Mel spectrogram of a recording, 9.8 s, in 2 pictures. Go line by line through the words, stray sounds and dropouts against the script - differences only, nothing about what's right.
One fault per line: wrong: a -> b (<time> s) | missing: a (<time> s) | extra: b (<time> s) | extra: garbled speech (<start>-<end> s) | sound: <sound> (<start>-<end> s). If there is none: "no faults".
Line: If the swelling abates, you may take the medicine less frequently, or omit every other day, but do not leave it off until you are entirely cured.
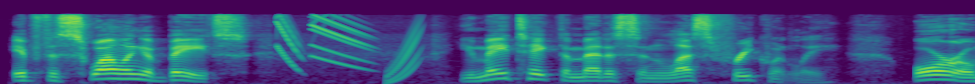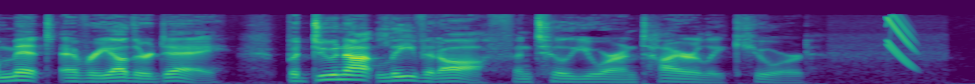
sound: chirp (1.4-2.1 s)
sound: chirp (9.3-9.5 s)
